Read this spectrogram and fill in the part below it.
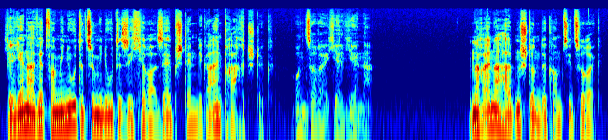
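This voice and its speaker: An actor playing a male traveller reading his travel diary in a radio play, in a measured, observant literary manner. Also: fairly low pitch, lively intonation, a little mellow, no room sound. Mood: reflective.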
